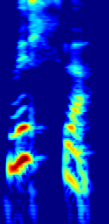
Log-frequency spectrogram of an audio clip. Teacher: Tip of your tongue is touching with the inner edges of your top two front teeth. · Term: tha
